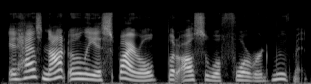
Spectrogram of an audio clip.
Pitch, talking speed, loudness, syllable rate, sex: 225 Hz, 210 wpm, -19 LUFS, 6.1 syllables/s, female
